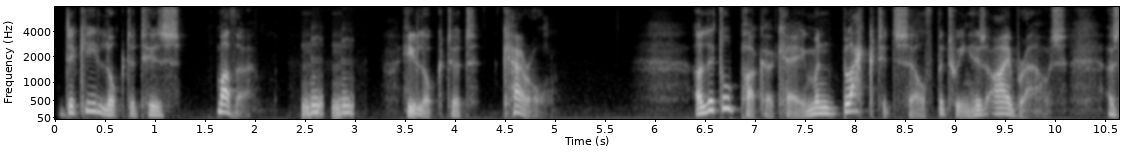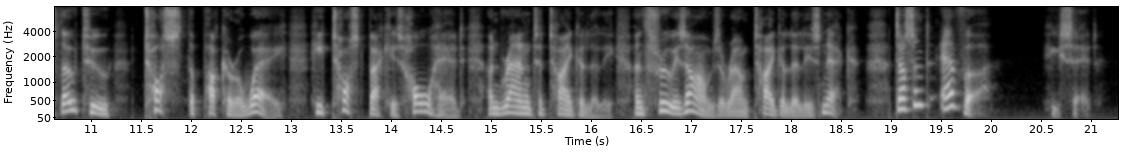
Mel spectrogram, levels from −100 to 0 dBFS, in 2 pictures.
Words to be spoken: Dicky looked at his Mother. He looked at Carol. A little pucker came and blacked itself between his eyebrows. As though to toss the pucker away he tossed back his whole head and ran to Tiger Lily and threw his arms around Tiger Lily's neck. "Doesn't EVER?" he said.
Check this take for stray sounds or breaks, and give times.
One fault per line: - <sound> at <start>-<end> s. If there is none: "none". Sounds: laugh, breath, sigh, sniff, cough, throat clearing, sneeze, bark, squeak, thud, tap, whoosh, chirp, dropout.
- laugh at 2.5-3.0 s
